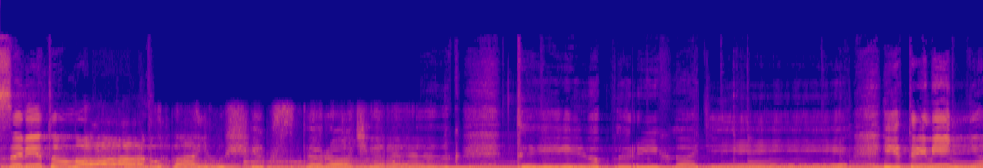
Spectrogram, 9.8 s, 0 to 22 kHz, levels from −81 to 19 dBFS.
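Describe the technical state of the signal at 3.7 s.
A call bitrate drop runs from 0.84 to 4.25 s: the encoder falls from 64 to 10 kbps and narrows bandwidth from 20 to 8 kHz, leaving coarse, muffled sound.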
